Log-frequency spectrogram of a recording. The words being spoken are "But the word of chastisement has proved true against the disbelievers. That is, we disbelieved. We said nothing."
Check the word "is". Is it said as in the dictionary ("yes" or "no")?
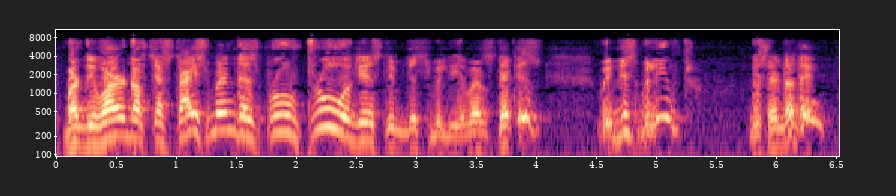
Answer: yes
